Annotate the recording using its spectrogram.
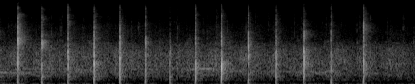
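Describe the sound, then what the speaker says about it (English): A sharp, evenly spaced series of single claps or snaps, about four per second, plays as a sound effect during a livestream while building a LEGO Exo Suit, crisp and close with no talk over it. "Gonna hit the applause there."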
